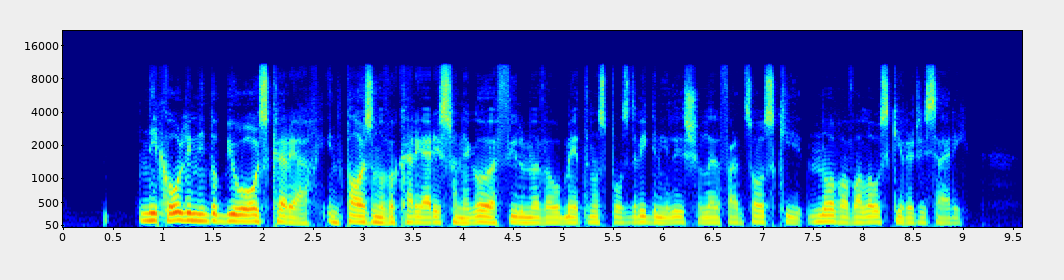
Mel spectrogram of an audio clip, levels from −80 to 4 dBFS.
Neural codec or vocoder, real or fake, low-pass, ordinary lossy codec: codec, 16 kHz in and 24 kHz out, 0.6 kbps, FocalCodec, streaming, 4096 codes; fake; 10.8 kHz; none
